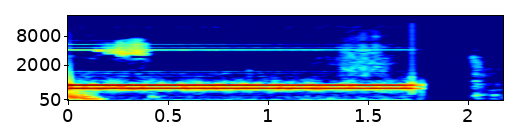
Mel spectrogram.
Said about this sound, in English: That's the doorbell, which means the pizza from the dead's here, so we have to wrap it up.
